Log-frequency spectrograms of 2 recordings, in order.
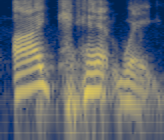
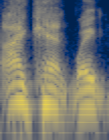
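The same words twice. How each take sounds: First: It is said in a put-on Karen voice. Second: It is said in the reader's normal voice.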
